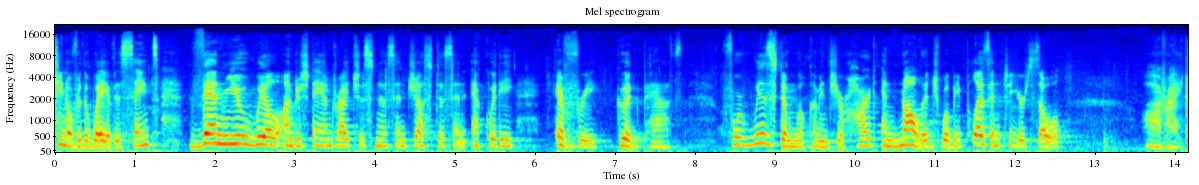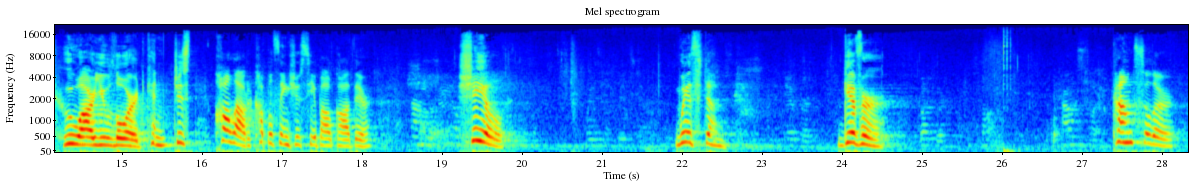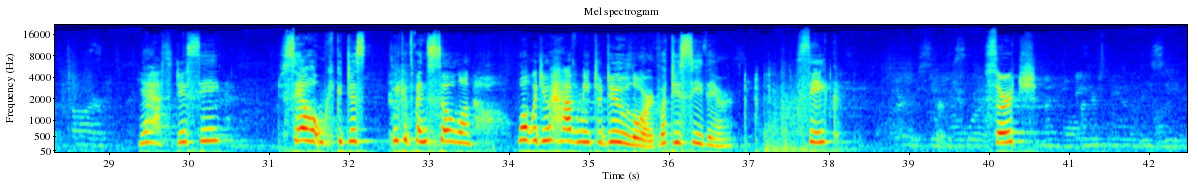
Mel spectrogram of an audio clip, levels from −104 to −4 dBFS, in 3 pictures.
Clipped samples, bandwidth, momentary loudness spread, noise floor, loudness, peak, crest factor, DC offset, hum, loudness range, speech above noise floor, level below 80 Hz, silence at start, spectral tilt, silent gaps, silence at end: under 0.1%; 18 kHz; 19 LU; -64 dBFS; -26 LUFS; -4 dBFS; 24 dB; under 0.1%; none; 12 LU; 38 dB; -56 dBFS; 0 s; -5 dB/octave; none; 1.9 s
